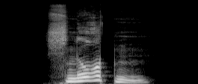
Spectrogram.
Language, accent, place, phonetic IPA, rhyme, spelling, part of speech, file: German, Germany, Berlin, [ˈʃnʊʁtn̩], -ʊʁtn̩, schnurrten, verb, De-schnurrten.ogg
- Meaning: inflection of schnurren: 1. first/third-person plural preterite 2. first/third-person plural subjunctive II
